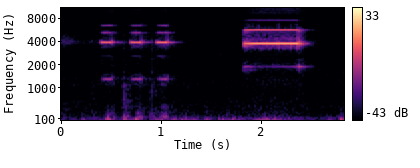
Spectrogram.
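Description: A Concord 4 alarm keypad gives three short electronic beeps as the disarm code is keyed in, followed by a longer steady confirmation tone, loud and close in a quiet room.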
